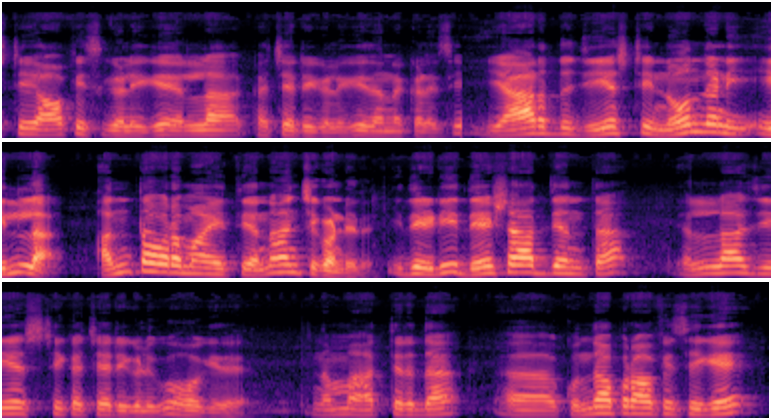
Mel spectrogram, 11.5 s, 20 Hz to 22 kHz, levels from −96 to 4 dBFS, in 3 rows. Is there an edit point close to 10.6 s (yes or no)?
no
